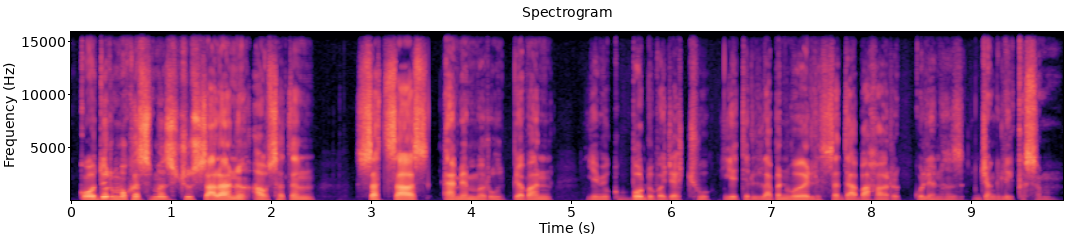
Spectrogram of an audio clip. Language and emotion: Kashmiri, neutral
